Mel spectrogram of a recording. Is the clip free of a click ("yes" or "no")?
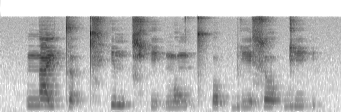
yes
